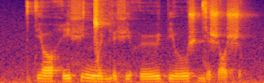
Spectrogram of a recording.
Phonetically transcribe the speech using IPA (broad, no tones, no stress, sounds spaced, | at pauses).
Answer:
tʲ ɔː h i fʲ u ŋ͡ǀ ʉ bʲ ɔ fʲ u h ʉː pʲ uː ʃ dʲ ʌ ʃ ɔ ʃ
